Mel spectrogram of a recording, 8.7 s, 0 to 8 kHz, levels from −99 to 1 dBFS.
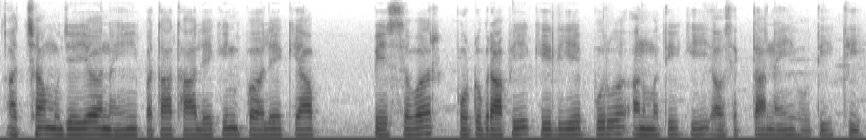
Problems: none marked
